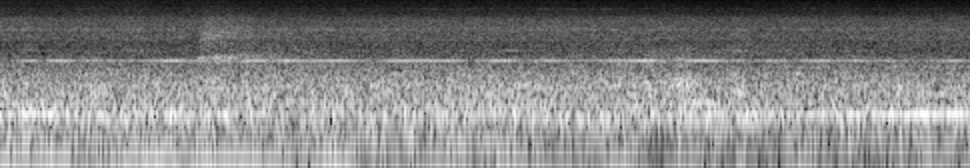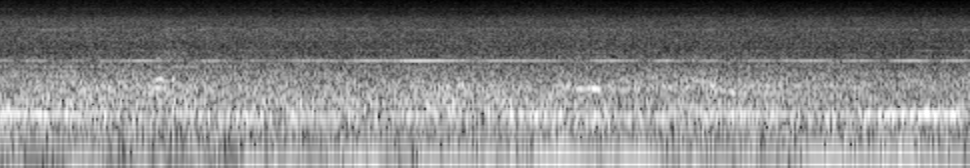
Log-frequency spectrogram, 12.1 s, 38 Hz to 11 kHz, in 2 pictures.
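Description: In-line production printing system, an InfoPrint 4100 continuous-forms laser printer feeding Lasermax paper handlers and an IBIS Smartbinder SB2 booklet maker, running with a steady dense machine noise. A steady low hum and a steady high whine run through it.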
